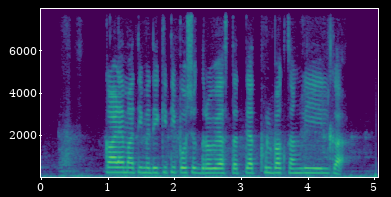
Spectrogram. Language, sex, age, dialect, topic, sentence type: Marathi, female, 18-24, Northern Konkan, agriculture, question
